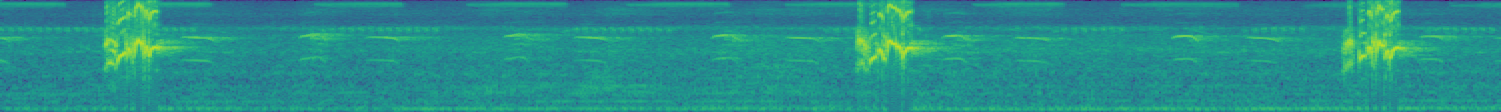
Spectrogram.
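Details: Sooty-headed bulbul, a lure bird about eight to nine years old used for trapping other bulbuls, giving three loud, bright, chirpy call bursts spaced about three seconds apart over a steady low hum.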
